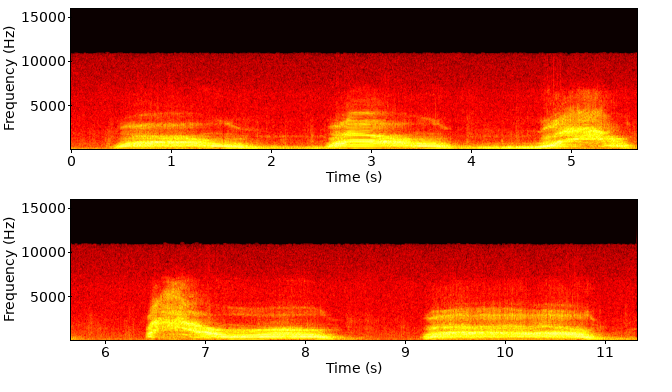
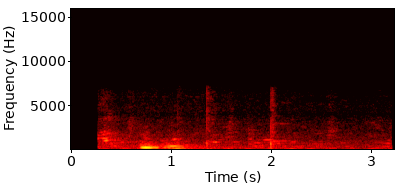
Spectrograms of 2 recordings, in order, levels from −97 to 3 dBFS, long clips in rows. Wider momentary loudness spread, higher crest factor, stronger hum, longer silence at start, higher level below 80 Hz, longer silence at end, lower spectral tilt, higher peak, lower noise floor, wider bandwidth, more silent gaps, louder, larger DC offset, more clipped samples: second, 13 LU vs 26 LU; second, 12 dB vs 22 dB; neither; second, 0 s vs 0.3 s; first, -60 dBFS vs -82 dBFS; second, 0 s vs 1 s; second, -5 dB/octave vs -8 dB/octave; first, -2 dBFS vs -22 dBFS; second, -42 dBFS vs -67 dBFS; first, 11 kHz vs 6.8 kHz; neither; first, -15 LUFS vs -39 LUFS; neither; neither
